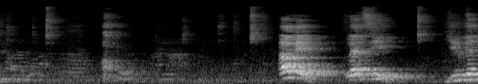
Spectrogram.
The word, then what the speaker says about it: manga: Ternyata that we call manga is actually manga. It should be pronounced manga.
